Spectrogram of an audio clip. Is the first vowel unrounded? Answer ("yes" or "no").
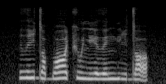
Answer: yes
